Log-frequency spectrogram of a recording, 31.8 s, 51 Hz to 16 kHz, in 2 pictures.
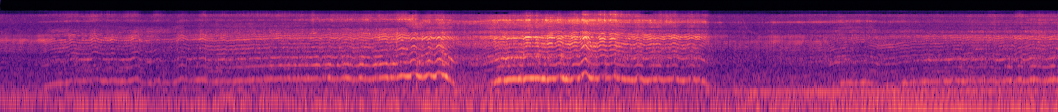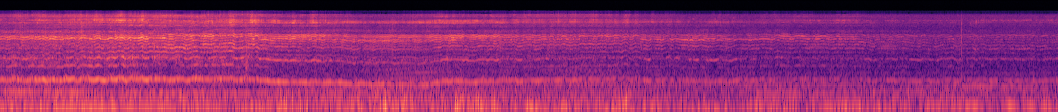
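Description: The 3.5 cc nitro engine of an RC boat running at speed, a high buzzing whine whose pitch wavers and rises and falls as the boat runs across the water. It is loudest between about seven and ten seconds in, then drops off sharply and carries on more steadily.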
